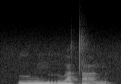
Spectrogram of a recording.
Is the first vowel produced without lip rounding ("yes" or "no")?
no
